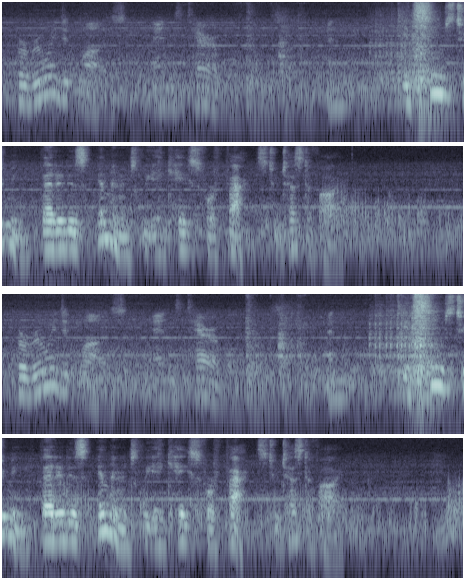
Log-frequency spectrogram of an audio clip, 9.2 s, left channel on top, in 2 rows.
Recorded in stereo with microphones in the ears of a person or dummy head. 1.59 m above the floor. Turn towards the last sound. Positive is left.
turn(degrees=0)  # may be behind; listen again after turning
